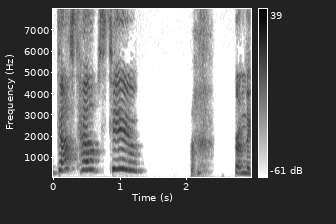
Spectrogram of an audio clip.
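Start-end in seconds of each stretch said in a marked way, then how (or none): 0.0-1.3 high, raised voice from the kitchen; pitched-up holler to someone in another room; calling out. Acted. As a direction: call across to the next room. Shouting offer from the kitchen.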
